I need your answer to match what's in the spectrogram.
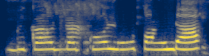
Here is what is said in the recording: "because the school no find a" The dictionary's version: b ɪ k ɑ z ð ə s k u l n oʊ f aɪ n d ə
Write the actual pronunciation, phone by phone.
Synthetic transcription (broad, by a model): b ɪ k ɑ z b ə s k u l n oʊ p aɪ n d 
